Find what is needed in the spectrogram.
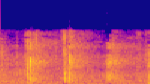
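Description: Footsteps, a radio-drama sound effect: a steady walk of about two steps a second, five strokes in all.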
